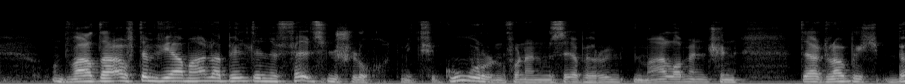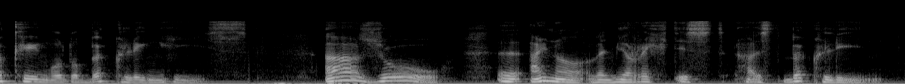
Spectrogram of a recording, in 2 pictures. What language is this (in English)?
German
